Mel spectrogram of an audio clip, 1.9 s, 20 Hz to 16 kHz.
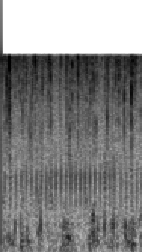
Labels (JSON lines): {"label": "biophony, rattle", "recorder": "SoundTrap 500"}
